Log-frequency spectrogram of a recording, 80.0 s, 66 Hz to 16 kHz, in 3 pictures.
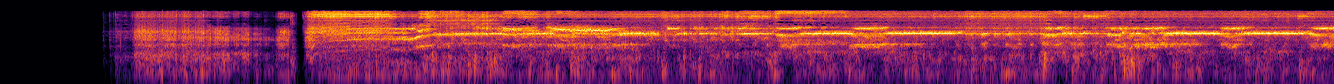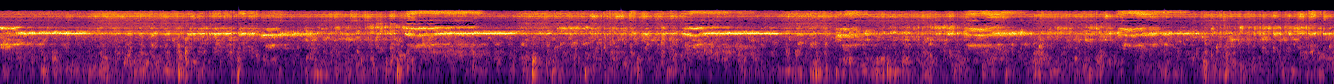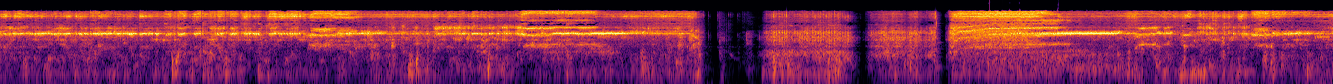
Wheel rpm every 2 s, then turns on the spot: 0, 10, 10, 100, 200, 230, 230, 230, 230, 230, 230, 220, 230, 230, 230, 230, 230, 230, 230, 230, 230, 230, 230, 230, 230, 230, 230, 230, 230, 230, 230, 230, 230, 190, 30, 20, 110, 220, 230, 230.
2-6 68-72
